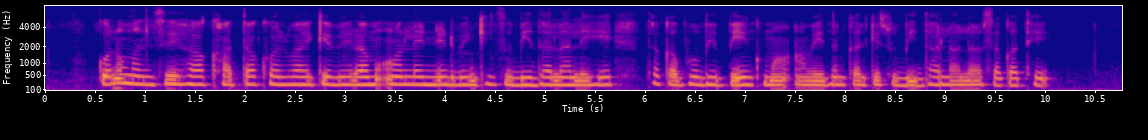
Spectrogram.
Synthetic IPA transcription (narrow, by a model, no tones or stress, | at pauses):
koːnomənseɦakʰaːt̪akʰoːlwaːekeʋɪɾamʔɔːnlaɪnːeʈbɪ̃ŋkɪ̃ŋɡsʊbiːd̪ʱalaleɦɛt̪akəbʱubʱibɛ̃ːŋkmã̰ʔaːʋḛːd̪ənkəɾkesʊbḭːd̪ʱalala̰səkət̪ɦɛː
